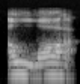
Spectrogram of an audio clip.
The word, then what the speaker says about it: अल्लाह: लाम जलाला का कायदा कि जब कभी आप लफ्ज अल्लाह से पहले जबर हो या पेश हो तो लाम को मोटा पढ़ेंगे इनल्लाह अल्लाह यानी के लाम को प्रोनाउंस करते वक्त होठों को गोल करेंगे अल्लाह इनल्लाह ठीक है लेकिन अगर लफ्ज अल्लाह से पहले जेर हो तो फिर लाम को बारीक पढ़ेंगे जैसे कि बिस्मिल्लाह में पढ़ा जाता है बिस्मिल्लाह ठीक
